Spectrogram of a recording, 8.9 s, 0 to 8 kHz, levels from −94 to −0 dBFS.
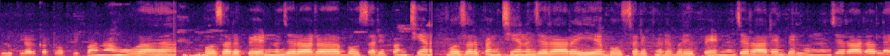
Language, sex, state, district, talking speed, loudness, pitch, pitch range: Hindi, male, Punjab, Fazilka, 270 wpm, -14 LUFS, 230 Hz, 220-235 Hz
